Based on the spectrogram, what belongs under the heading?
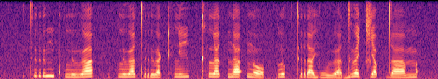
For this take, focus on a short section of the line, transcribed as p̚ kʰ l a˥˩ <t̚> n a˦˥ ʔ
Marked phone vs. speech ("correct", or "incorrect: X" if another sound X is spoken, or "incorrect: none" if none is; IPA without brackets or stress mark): correct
